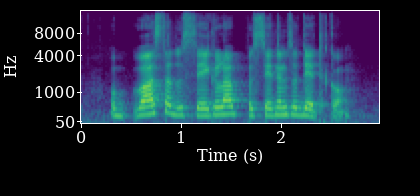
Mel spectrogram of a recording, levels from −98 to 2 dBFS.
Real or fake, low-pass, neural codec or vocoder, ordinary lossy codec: real; 14.4 kHz; none; none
